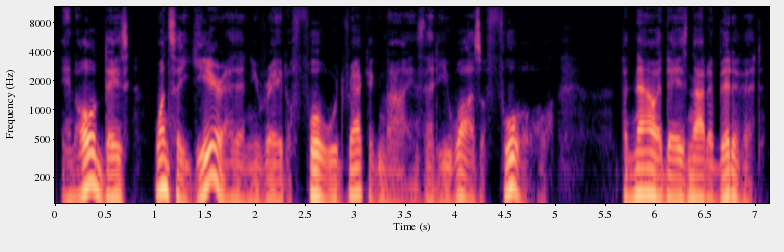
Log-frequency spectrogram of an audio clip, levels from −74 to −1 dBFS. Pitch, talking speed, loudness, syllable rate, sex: 100 Hz, 210 wpm, -19 LUFS, 5.0 syllables/s, male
